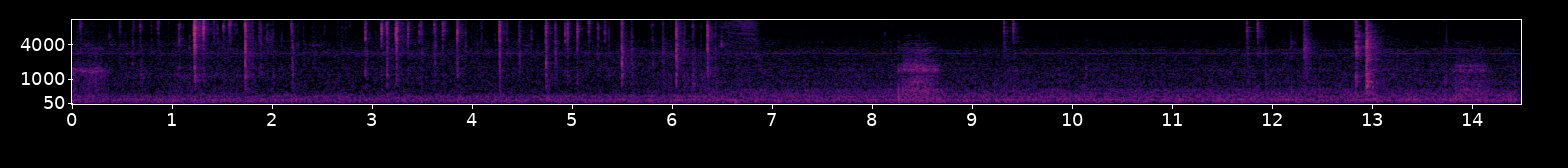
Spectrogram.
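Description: Faint typing on a computer keyboard: a quick run of keystrokes lasting about five seconds, followed later by a few separate single clicks.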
